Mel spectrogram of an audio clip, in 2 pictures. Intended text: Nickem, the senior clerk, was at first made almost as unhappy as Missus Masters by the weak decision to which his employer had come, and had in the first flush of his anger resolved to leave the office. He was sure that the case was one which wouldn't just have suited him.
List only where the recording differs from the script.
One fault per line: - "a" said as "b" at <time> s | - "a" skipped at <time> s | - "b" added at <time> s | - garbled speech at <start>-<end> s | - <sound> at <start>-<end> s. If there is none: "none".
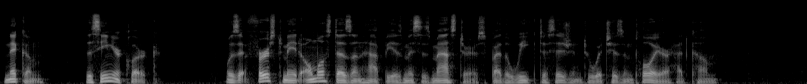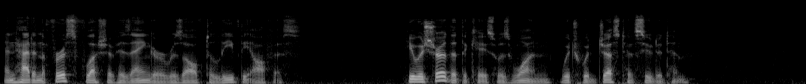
- "wouldn't" said as "would" at 13.9 s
